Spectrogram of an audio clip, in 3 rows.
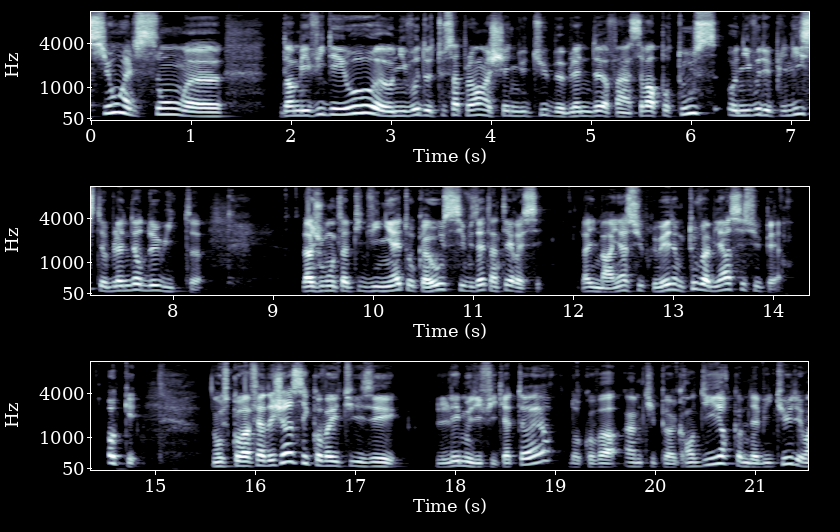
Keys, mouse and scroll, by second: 19.4-21.3 drag, 21.3-21.5 shift+middle drag.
